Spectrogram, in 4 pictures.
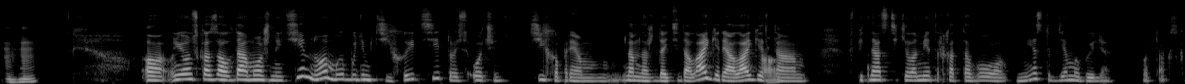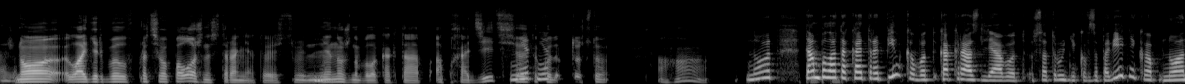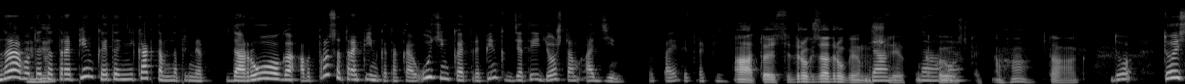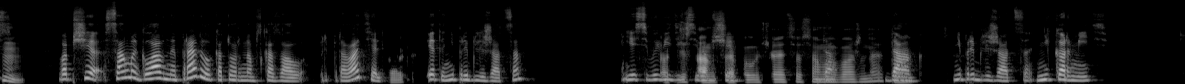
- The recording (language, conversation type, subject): Russian, podcast, Что важно знать о диких животных при встрече с ними?
- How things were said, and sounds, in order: tapping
